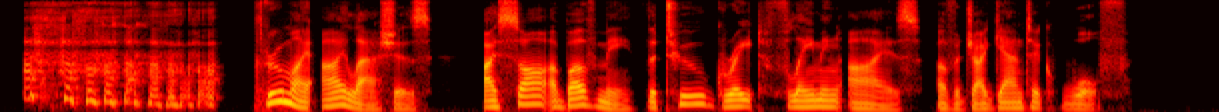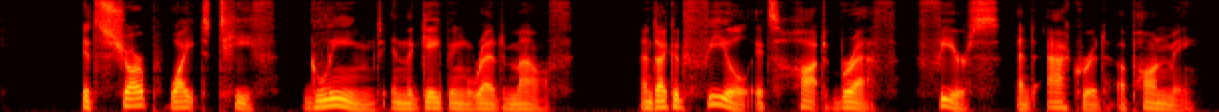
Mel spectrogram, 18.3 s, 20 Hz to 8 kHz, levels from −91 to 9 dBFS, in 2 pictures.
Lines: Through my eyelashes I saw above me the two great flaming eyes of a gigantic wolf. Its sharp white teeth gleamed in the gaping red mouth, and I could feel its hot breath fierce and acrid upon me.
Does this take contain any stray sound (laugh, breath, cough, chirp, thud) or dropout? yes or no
yes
